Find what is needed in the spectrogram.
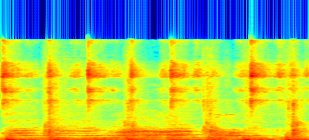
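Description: A women's choir singing an upbeat song to handclaps and a tambourine jingling on a steady beat, about three strokes a second.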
